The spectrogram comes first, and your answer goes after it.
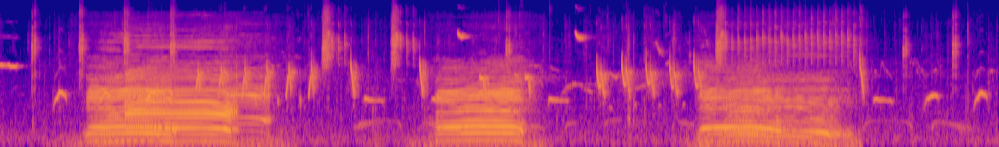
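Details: Herd of tame cattle walking together from the neighbouring village to the pen: three drawn-out, rich moos in quick succession, each over a second long, with constant small bird chirps behind them.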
